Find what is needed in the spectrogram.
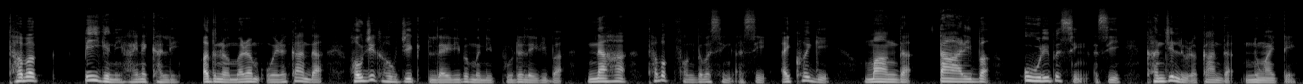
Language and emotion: Manipuri, neutral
